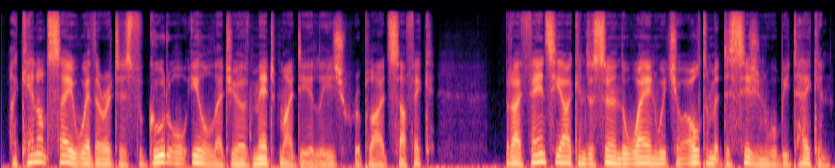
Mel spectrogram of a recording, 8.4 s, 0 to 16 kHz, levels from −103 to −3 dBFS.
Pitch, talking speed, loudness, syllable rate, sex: 110 Hz, 250 wpm, -18 LUFS, 6.6 syllables/s, male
